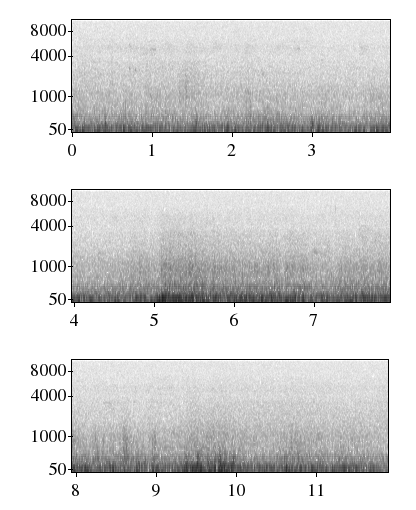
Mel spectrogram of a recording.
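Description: Low rumbling wind and distant engine-like noise fill the recording, with no animal calls heard.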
